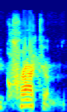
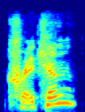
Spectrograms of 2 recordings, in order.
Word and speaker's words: Kraken: It's supposed to be Kraken because he's named for the sea beast, but they decided to like pronounce it Kraken. And so like the entire show they're calling him Kraken, which is like okay, whatever.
